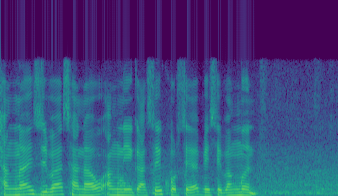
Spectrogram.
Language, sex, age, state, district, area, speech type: Bodo, male, 18-30, Assam, Kokrajhar, urban, read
